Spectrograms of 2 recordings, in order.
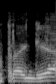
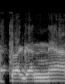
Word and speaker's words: प्रज्ञा: अरे उसका नाम प्रज्ञा है, प्रगन्या नहीं। हाँ प्रज्ञा। N is silent in my name.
